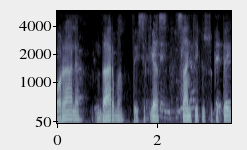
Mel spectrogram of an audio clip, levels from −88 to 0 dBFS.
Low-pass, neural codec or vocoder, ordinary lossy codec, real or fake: 5.4 kHz; vocoder, 44.1 kHz, 128 mel bands every 512 samples, BigVGAN v2; AAC, 32 kbps; fake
